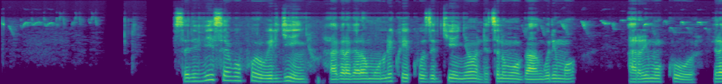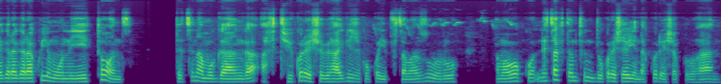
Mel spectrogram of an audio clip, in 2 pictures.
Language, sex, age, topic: Kinyarwanda, male, 18-24, health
